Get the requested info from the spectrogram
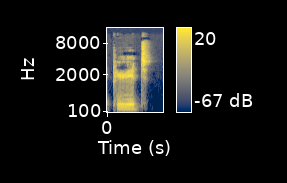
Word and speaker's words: periodt: It's period with T on the end. And so I like to do to pronounce it correctly and say period, you know, because you got to add that T.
